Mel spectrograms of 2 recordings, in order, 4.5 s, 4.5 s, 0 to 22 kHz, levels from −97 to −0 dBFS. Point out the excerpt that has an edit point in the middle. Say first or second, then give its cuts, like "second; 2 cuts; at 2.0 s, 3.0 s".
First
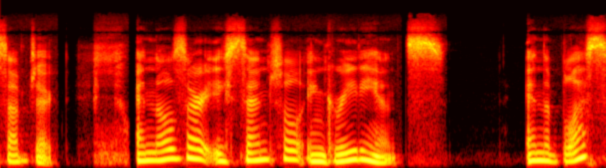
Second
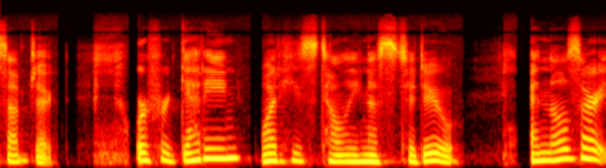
first; 1 cut; at 1.0 s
